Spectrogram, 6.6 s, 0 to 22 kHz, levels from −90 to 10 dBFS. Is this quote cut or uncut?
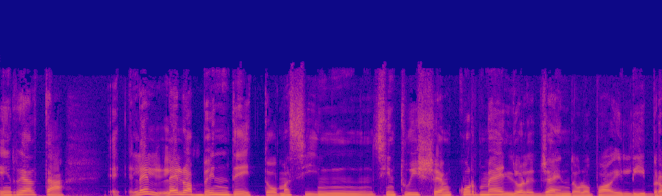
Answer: uncut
